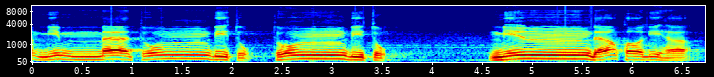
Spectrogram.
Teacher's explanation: فالنون الساكنة جاء بعد حرف الباء، ولذلكم ستجدون في ضبط المصحف ميما صغيرة فوق النون، إشارة إلى أن هذه النون ستنطق ماذا؟ ميما مخفاة بغنة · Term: القلب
